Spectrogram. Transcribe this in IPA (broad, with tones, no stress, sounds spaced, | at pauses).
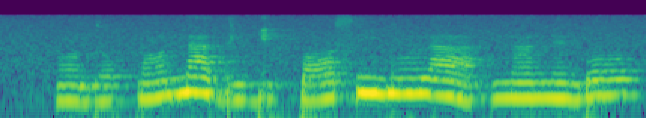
ɔ̃˨ d o˨ k͡p ɔ̃˨˦ n a˦˨ d i˨ ɡ i˨ k͡p ɔ˨˦ s ĩ˦ d ũ˦ l a˦˨ | n ã˨ n ɛ̃˨ ɡ͡b o˧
